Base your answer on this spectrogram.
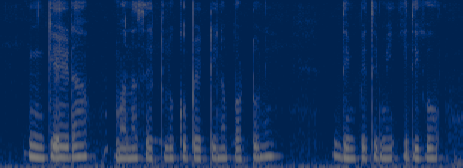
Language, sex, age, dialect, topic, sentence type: Telugu, female, 25-30, Southern, agriculture, statement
